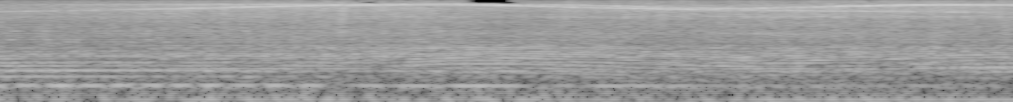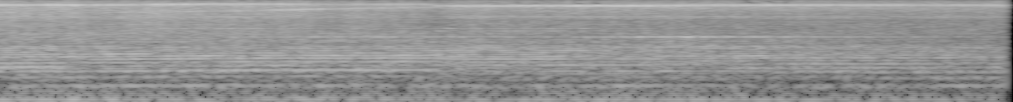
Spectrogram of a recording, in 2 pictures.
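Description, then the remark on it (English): A small ski plane packed with sledges takes off over snow in the Arctic, snow churning up behind; its engine roars loudly and steadily, the droning hum layered with a high, wavering whine that rises and falls slightly throughout, with no voices. “the snow starts churning up behind and you're jam-packed in”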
